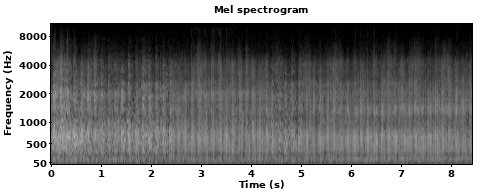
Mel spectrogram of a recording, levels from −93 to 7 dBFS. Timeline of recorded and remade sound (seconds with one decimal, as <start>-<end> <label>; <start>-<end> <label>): 0.0-2.4 recorded; 2.4-4.4 remade; 4.4-5.0 recorded; 5.0-8.4 remade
